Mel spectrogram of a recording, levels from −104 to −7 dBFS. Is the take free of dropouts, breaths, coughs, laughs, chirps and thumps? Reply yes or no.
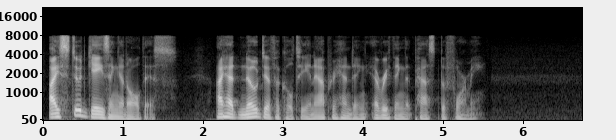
yes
